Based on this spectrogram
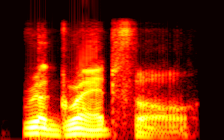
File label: "regretful", British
